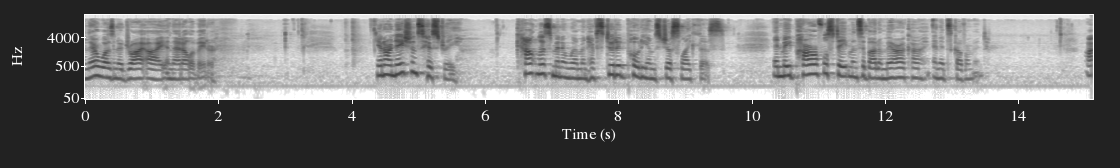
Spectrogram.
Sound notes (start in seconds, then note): none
